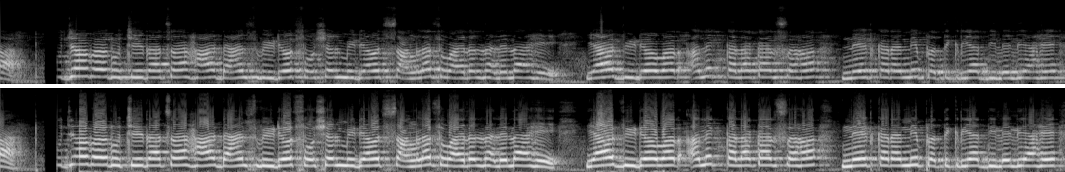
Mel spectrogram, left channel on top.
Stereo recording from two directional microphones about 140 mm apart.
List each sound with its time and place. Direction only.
0.7 s a woman's voice: 40° right (ahead or behind)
